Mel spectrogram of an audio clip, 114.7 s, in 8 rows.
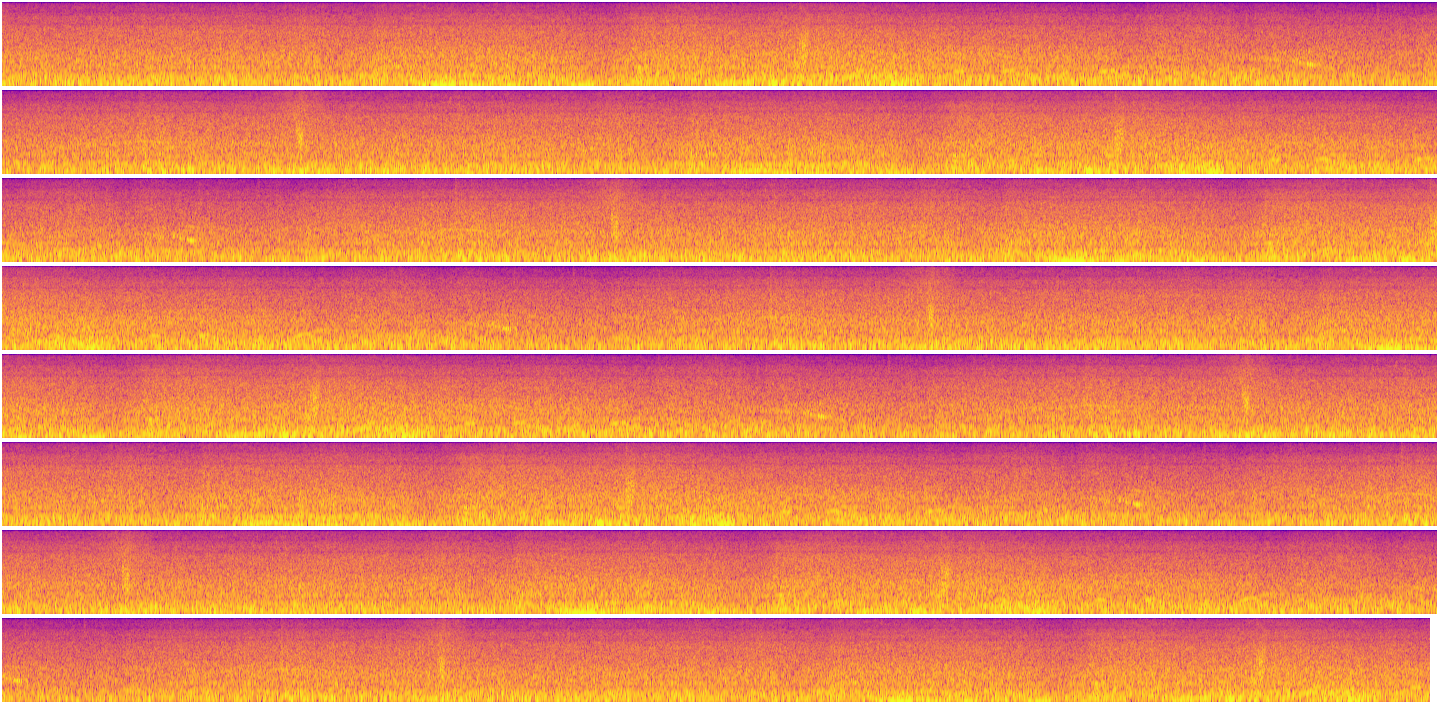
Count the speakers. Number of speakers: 0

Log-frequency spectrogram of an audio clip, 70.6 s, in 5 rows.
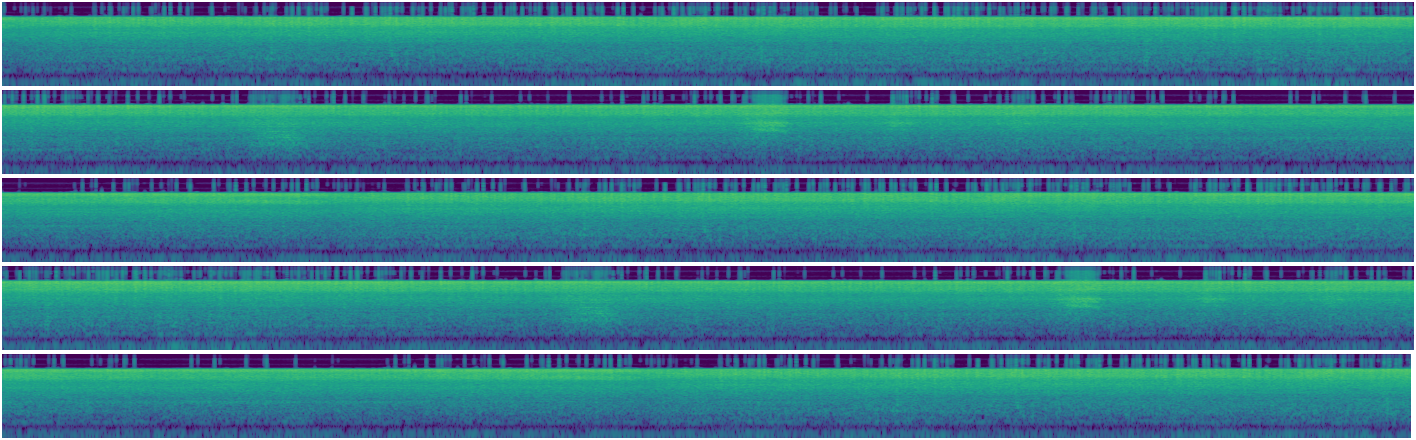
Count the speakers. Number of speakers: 0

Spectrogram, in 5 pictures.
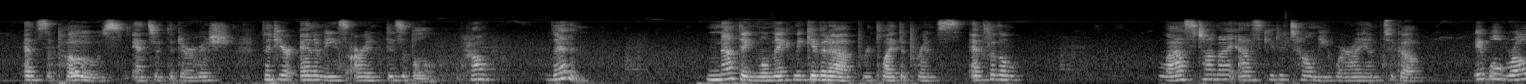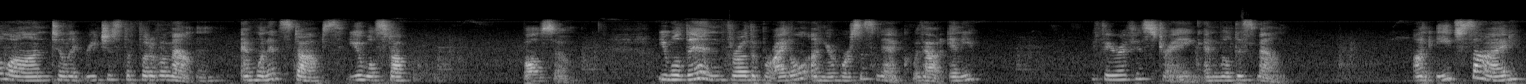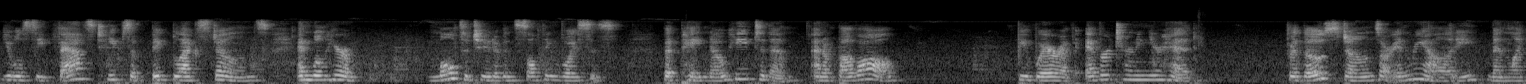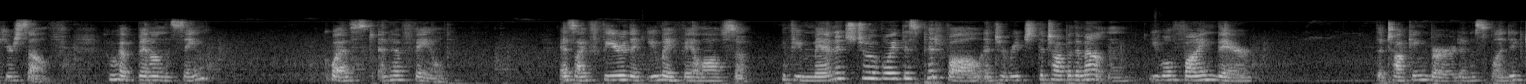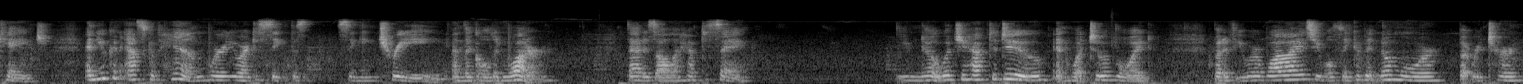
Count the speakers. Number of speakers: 1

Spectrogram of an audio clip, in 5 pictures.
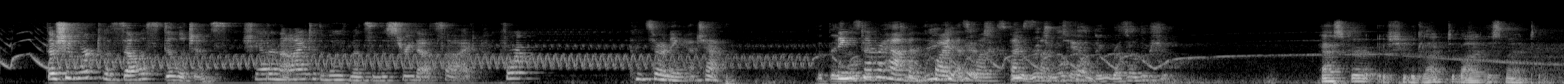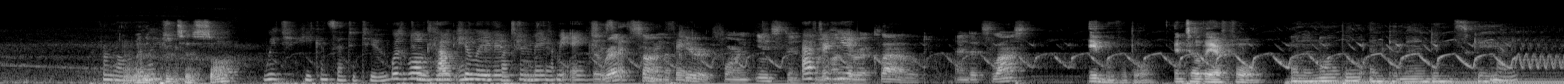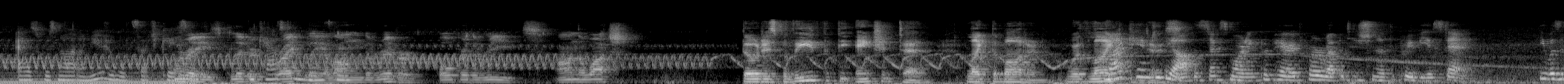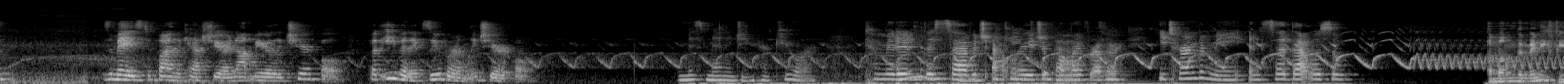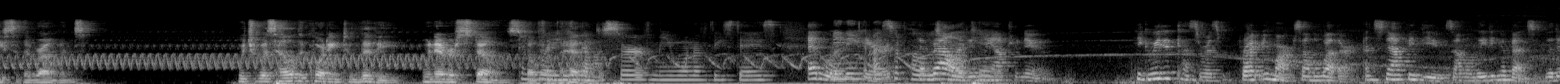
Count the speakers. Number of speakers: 9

